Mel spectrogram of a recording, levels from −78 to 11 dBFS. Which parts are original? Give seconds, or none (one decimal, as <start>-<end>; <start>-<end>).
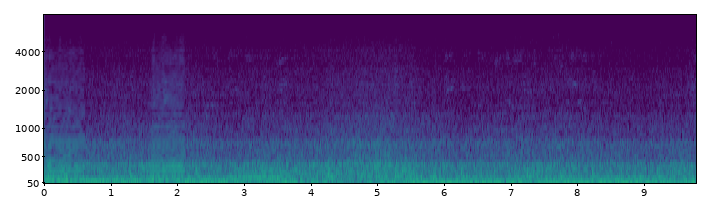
0.6-1.6; 2.1-9.8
